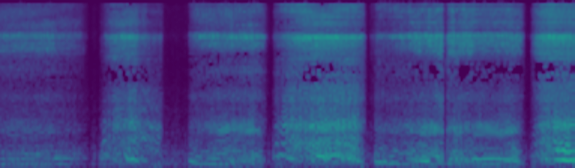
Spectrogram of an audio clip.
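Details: Snoring: loud, rough, fluttering breaths repeating with very short pauses and a low buzzing vibration.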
